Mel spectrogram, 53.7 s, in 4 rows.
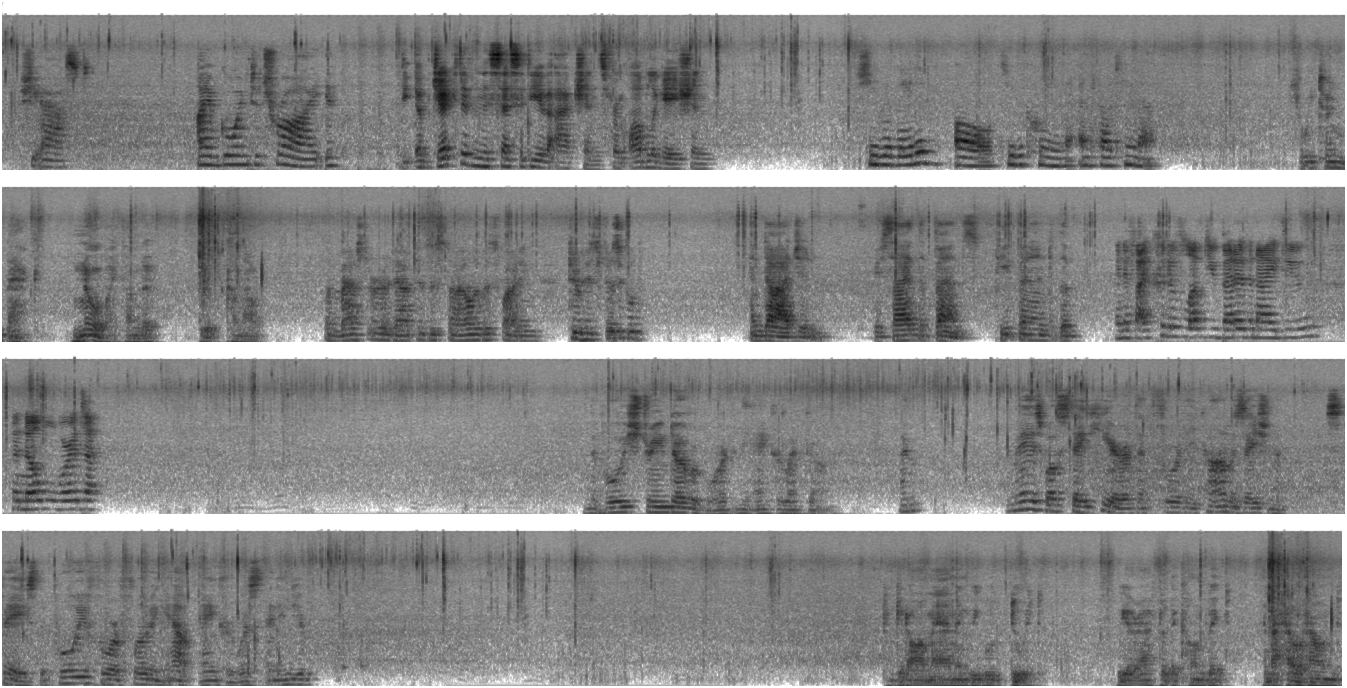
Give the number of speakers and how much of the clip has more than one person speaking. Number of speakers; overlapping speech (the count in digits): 9, no overlap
